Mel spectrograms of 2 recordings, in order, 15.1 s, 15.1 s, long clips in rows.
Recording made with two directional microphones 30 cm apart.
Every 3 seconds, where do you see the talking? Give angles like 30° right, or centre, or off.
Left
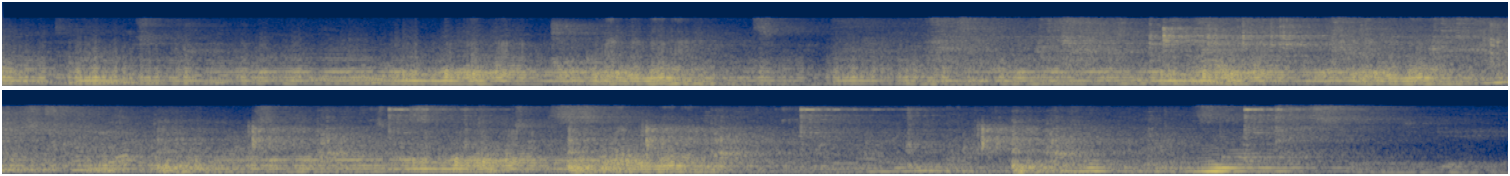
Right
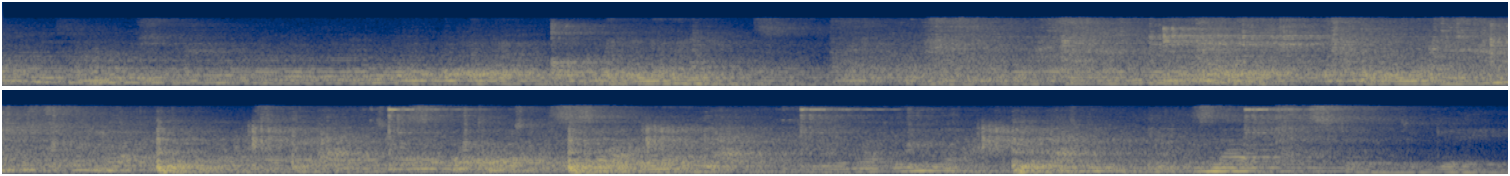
70° left, 50° left, 20° left, 10° right, 40° right.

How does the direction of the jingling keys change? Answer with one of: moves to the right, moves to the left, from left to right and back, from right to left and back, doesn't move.
from left to right and back.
